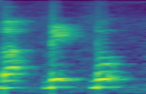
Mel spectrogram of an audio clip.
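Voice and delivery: high, jerky, each syllable pushed out hard.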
